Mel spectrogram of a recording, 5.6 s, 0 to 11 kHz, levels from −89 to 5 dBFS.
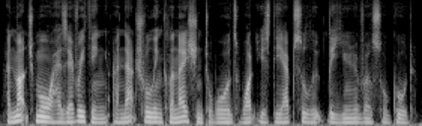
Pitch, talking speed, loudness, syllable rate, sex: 110 Hz, 160 wpm, -22 LUFS, 5.8 syllables/s, male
